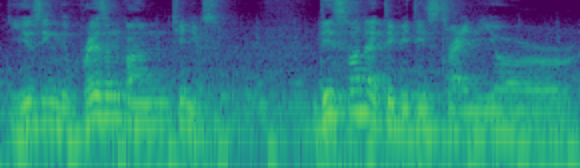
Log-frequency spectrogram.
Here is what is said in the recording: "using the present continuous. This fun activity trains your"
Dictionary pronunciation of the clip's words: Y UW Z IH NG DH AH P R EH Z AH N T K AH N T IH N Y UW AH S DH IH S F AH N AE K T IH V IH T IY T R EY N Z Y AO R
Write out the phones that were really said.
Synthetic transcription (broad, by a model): Y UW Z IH NG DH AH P R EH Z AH N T K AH N T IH N Y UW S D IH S F AH N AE K T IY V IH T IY T R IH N Y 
